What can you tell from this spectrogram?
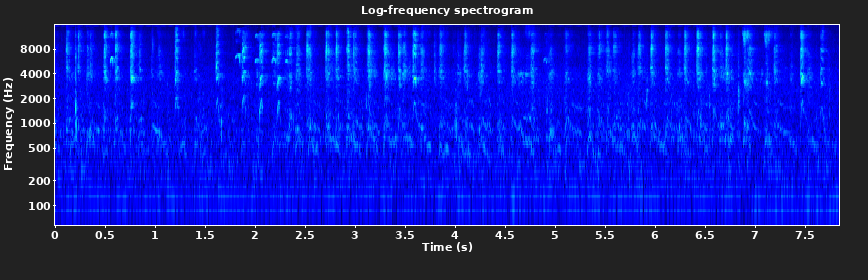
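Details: Two pine squirrels reacting as they compete for peanuts in summer: dense, rapid scratchy chatter of sharp repeated clicks, bursting in uneven clusters throughout.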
